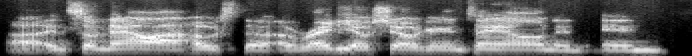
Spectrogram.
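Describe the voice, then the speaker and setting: A man with a loud voice and a Southern US accent, talking emphatically in an interview with many restarts. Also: fairly high pitch, steady tone, normal speed, no echo, dull audio. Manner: emphatic, frequent restarts and fillers. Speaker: guest, pregnancy center director. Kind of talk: conversational interview.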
